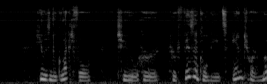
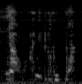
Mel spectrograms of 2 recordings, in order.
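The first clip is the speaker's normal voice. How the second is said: much higher, sharp mock snap; snapping mom; 12 semitones higher, faster than usual. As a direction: imitate a mom snapping at her kid. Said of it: "She just kinda snapped at her kid".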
